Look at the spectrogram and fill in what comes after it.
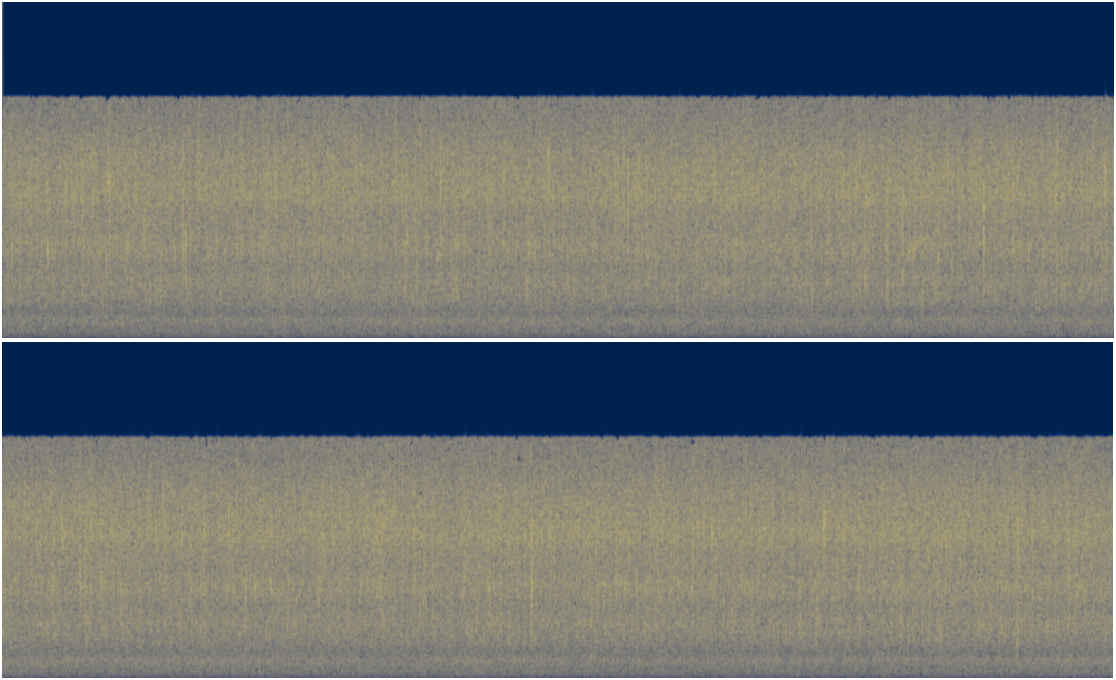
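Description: Steady rain falling on a wet surface: an even hiss of many drops, with scattered sharp drop ticks through it.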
